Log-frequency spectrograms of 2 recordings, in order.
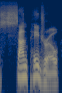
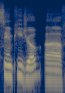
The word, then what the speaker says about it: San Pedro: Us locally here, actually, we all pronounce it incorrectly. So locally, we call it San Pedro. Even though as a Latino, I know that that's incorrect.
